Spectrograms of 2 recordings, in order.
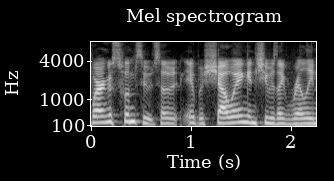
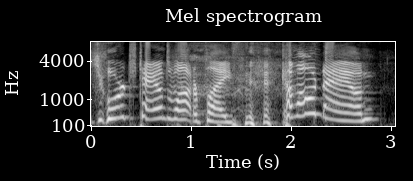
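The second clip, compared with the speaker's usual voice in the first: drawled Southern US accent, slow and high; 7 semitones higher than usual. Joking about a renamed water park in a southern accent. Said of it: "You slipped into the accent again".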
